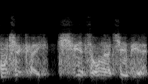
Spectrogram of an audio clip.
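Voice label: searchlite, mood low, Polish speech; War Thunder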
